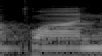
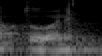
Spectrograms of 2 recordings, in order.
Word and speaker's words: Mattone: In realtà è una cosa semplice; Mi piace di più rispetto all'italiano perché gli americani tendono a leggerlo come "Mat-uan". Io dico: "No, Mat-uan va bene, ma si pronuncia Mattone", e tutti ...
